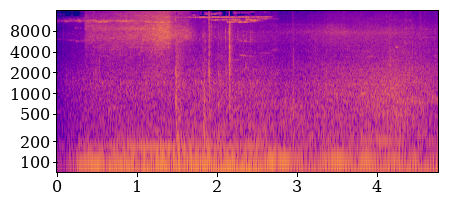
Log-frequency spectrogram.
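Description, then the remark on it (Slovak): A bus's engine rumbles steadily with a low droning hum, road noise and a few brief clanks or hisses as the bus travels to Rožňava. No one speaks. “Po chvíľu už boli na stanici v autobuse do Rožňavy a potom v druhom do dedinky Kováčová.”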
